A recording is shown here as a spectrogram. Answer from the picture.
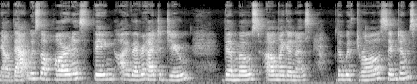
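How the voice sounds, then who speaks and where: Audible room echo surrounds a woman with a fairly high pitch and ordinary pitch variation. She speaks at a very slow pace. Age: 70s. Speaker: lifestyle vlogger. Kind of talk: personal testimony vlog. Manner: conversational, repetitive.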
